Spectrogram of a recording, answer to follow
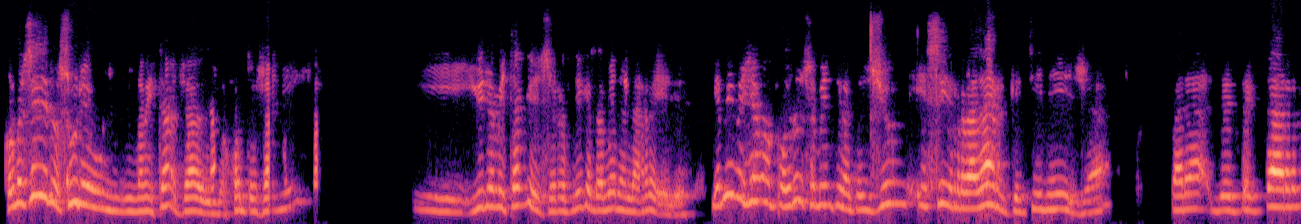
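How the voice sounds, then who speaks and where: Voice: mid-range voice, expressive, moderate pace, husky, lo-fi sound. An interviewer with an Argentine accent, hosting a conversational radio interview. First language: Spanish.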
